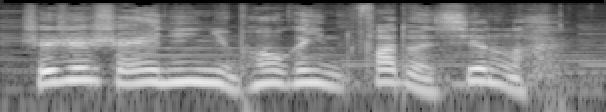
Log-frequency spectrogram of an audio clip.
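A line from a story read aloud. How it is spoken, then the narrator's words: Weird yelp. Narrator (Chinese): 发出一声怪叫，说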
